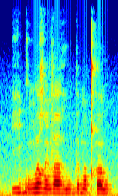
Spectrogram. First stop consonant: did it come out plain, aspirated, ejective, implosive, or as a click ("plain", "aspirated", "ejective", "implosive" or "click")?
plain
